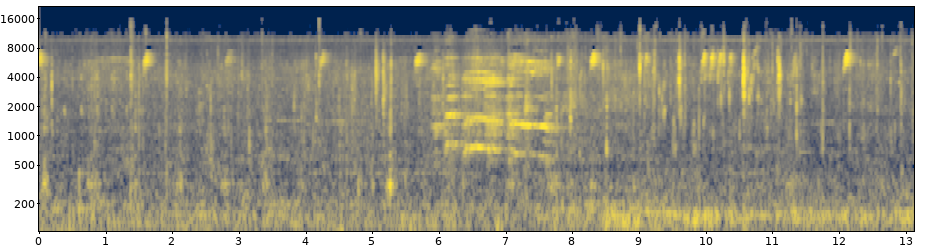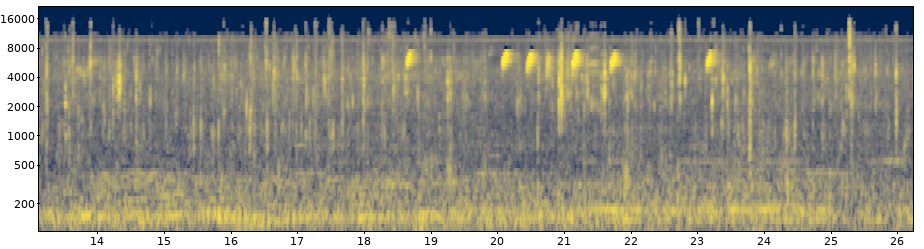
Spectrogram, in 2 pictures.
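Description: A single pitched animal call, about a second and a half long, about six seconds in, over faint scattered ticks and a low steady hum.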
